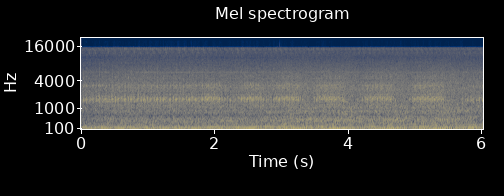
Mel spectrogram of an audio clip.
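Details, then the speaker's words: 1996 Nissan Skyline R33 GTR Nismo 400R at a Japanese car auction, non-original engine bay: deep, lumpy idle with uneven pulsing beat and wavering note, likened to a Massey Ferguson tractor; rough running, cause undetermined. "sounds like a Massey Ferguson tractor to me. Anyway, sounds terrible."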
